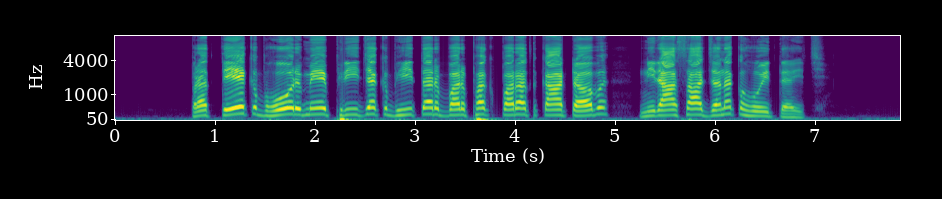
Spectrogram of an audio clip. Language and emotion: Maithili, sad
